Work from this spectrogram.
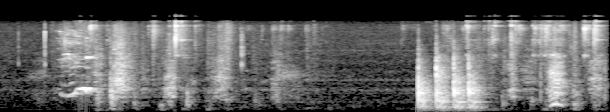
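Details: Excited pet dog barking and yelping as its owner comes home, a few sharp high barks and whines early, then a burst of rapid loud barks, with a person talking to it.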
